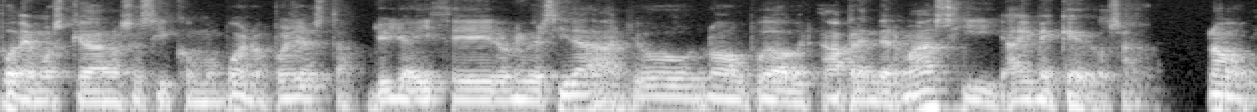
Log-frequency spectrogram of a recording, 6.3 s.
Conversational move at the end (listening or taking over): taking over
